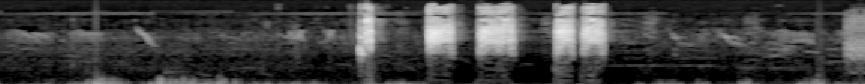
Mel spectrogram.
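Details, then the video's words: Black partridge, or kala teetar, giving its harsh rasping call: a fast run of four or five loud, buzzy, broadband notes packed into under two seconds, with low wind-like rumble before and after. "Black partridge voice kala teetar ki awaz taro ki awaz کالا تیتر کی آواز"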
